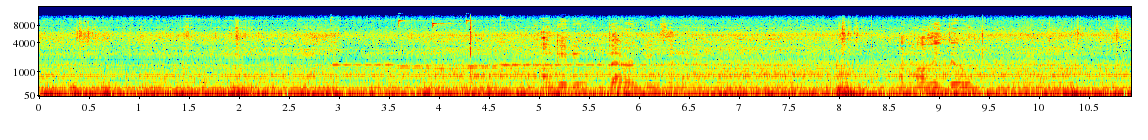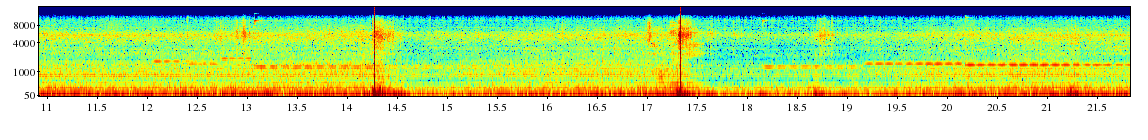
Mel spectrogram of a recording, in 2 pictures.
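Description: Fireworks bang sharply outdoors.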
